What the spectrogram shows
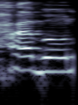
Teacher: با کے اندر قلقلہ کریں گے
